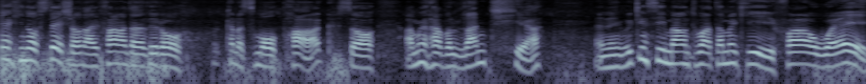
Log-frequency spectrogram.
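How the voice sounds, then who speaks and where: This man talks at a moderate pace with a Japanese accent. His pitch is high, with ordinary variation. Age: 50s. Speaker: health author and biohacker. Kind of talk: casual talk to camera while walking. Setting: outdoors.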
